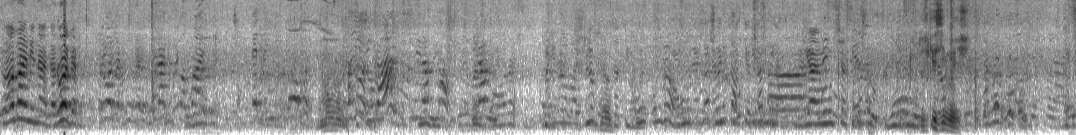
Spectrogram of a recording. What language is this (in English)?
Russian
